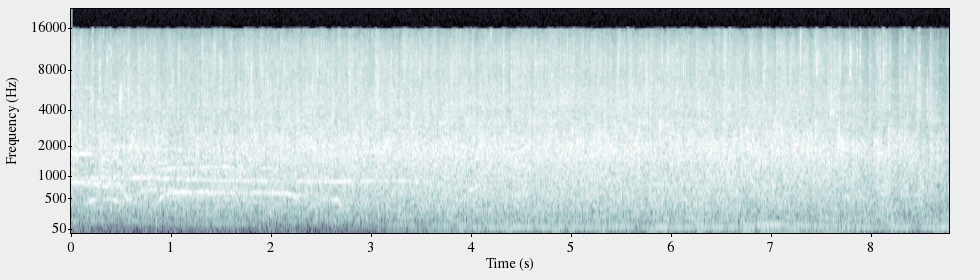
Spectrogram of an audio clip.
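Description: A conference audience bursts into loud, sustained applause for the arriving speaker, dense clapping filling the room with some cheering and shouts near the start.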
